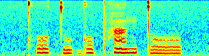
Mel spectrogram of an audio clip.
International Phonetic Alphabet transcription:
kʰo˦tu˨ɡo˦ pʰã˦nto˨

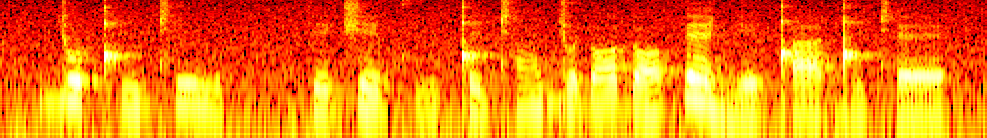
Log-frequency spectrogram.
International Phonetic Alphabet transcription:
ɟo˥˩ǃʰe̤˧cʰe̤˥˩ | kɪ˩˥t͡ʃe˩kʷʰe̤˩˧ ǃɪ˩cʰa̤˦˥ɟʊ˩ɗɔ˧ ɗɔ˩˥kɛ˥˩ ɲe˩˥ ǃʼa˩ɡ͡ǃɪ˩cʰɛ˩

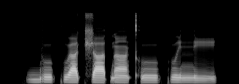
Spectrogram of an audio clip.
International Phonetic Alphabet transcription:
ɡ͡bu˨kʷa˨t͡ʃa˨ ɗã˨kʼuː˨ kʷi˨ni˨

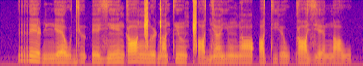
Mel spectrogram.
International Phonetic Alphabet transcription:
reɖ nʲæwdʲɯʔe zʲẽɡ ɑŋ͡ǁɯɖɑ̃tʲ ũǁɑdʲɑ̃jũɡ ɑ̃ʔɑtʲjøw ɡɑzʲænɑw

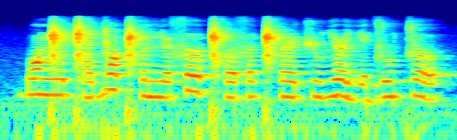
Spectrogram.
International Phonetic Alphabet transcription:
bɔŋ͡ǁe ɡ͡ǁaɟɔǁʰɤɲə˞ sɤǁʰɤ sɤǁʰə˞ t͡ʃuʎə˞ ʎed͡zu cɤ

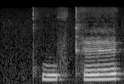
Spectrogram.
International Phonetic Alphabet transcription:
kʰuːfkʰɛ

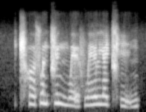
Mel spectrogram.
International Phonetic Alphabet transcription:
ʈ͡ʂʰɤ˧˥swə˧nt͡ɕy˥˩n n̪wḛ˨˩ɪ̯fwe˥ɪ̯ljɛ˥˩t͡ɕʰḭ˨˩˦ŋ

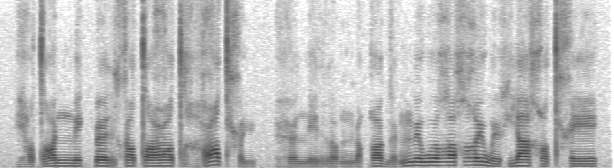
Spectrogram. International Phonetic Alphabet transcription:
ɦe˩tˤwy˧ ŋ͡me˧k͡pœ˧rxu˧tˤi˧ ʕy˧tˤʁa̤˩ʕu˥tˤ xy˩ | ɦœ˩ne˩rɔ˩ ŋ͡mø˩qo˧ɡœ˩ ŋ͡mø˥wu˥ʁɔ˥χ ʁy˥wø˧x ja˥χy˧tˤ xe˧

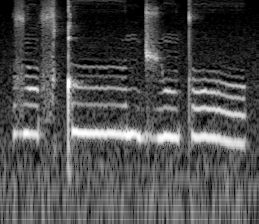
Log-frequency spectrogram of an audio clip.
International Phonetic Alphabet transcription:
zõsˤǃɯː nd͡ʒũto

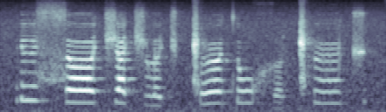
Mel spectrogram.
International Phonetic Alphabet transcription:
ɾɪː˥z sɐː˥t͡ʃa˥t͡ʃ lə˧t͡ʃɡ͡ǁœː˥tɾo˥ xə˩ǁʰø˥t͡ʃ

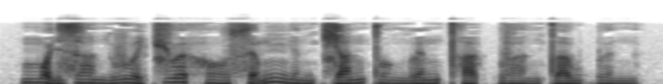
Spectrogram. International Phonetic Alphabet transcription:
mɔ̰˧˨jza̤˨˩nvu˧˩ə̯ t͡ɕu˧ə̯hɔ̤˨˩sə̰˧˥m ɲə̤˨˩n t͡ɕa˨˦nt̪ɔ̤˨˩ŋ lə˧nt̪ʰa˨˩k̚va̤˨˩ŋt̪a˨˦w ɓə̤˨˩n

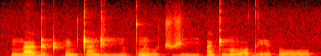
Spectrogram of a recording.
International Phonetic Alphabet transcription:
n̪aɖoʈkẽɖ ʈãɖiːltʷĩlut͡ʃ ʒiːʔãʈn̪ɔ̃l ɔdeθoː

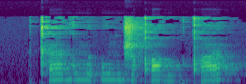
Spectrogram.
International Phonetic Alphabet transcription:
kʼæɡu məʔumd͡ʒe qʼɒɡɒkʷqʼæ

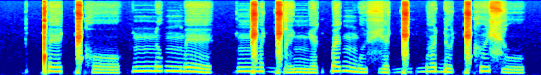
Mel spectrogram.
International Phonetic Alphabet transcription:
ǃe˧ǁʰo˨ | nːu˦ ŋ͡me˦˨ | ŋ͡ǁə˧ɡ͡ǁɛ˨ ɲæ˨k͡pɛ˦ŋ͡mu˨çɛ˨ ɡ͡ǁə˦ɡ͡bɵ˦ɗɯ˨ ǁʰɯ˦ɕu˨

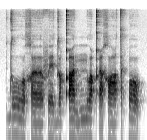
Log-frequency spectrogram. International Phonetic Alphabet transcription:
doː χɐːfɛdu qʼɐ nːoqʼiχɒːtˤɪ k͡pɔ

